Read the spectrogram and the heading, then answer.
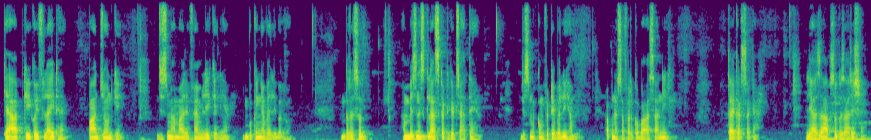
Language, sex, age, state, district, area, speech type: Urdu, male, 30-45, Delhi, North East Delhi, urban, spontaneous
